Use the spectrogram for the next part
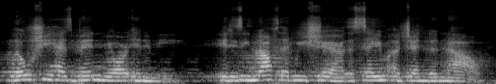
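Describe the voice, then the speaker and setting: Stern alien elder ruler, formal, regal, echo effect, distant, video game voice. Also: female voice, fairly low pitch, steady tone, normal speed, crowd noise. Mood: solemn counsel. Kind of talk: scripted video game voice acting.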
